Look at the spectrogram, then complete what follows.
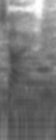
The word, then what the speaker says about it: chai: Het yod spells the word chai, sometimes pronounced like the English word hi, which is a word and symbol that means life.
